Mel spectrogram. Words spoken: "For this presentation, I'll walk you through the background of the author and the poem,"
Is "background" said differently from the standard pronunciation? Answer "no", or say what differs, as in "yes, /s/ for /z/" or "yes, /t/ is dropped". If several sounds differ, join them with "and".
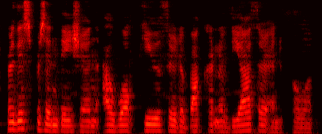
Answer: yes, /d/ is dropped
